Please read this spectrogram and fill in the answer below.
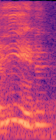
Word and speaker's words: Eid: One Eid. There's just one Eid. Oh, it's Eid singular. It's like share.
